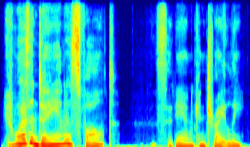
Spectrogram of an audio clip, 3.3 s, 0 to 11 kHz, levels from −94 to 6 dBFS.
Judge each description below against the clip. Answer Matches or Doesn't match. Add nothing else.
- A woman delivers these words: Matches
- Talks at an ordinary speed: Doesn't match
